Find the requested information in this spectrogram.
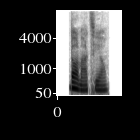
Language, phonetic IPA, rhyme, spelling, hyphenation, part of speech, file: Hungarian, [ˈdɒlmaːt͡sijɒ], -jɒ, Dalmácia, Dal‧má‧cia, proper noun, Hu-Dalmácia.ogg
- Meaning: 1. Dalmatia (a historical region of Croatia, on the eastern coast of the Adriatic Sea) 2. Dalmatia (a province of the Roman Empire)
